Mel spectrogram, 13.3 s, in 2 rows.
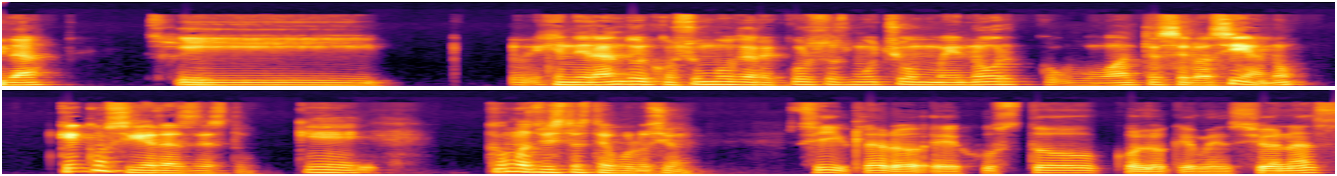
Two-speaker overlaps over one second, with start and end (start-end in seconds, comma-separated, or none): none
